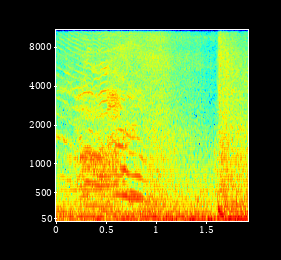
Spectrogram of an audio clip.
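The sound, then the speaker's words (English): A heavy door groans with a wavering creak over low rumbling, then closes with a single deep, booming thud that leaves a low reverberant rumble. “We have to shut the door to keep the sharp teeth inside!”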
